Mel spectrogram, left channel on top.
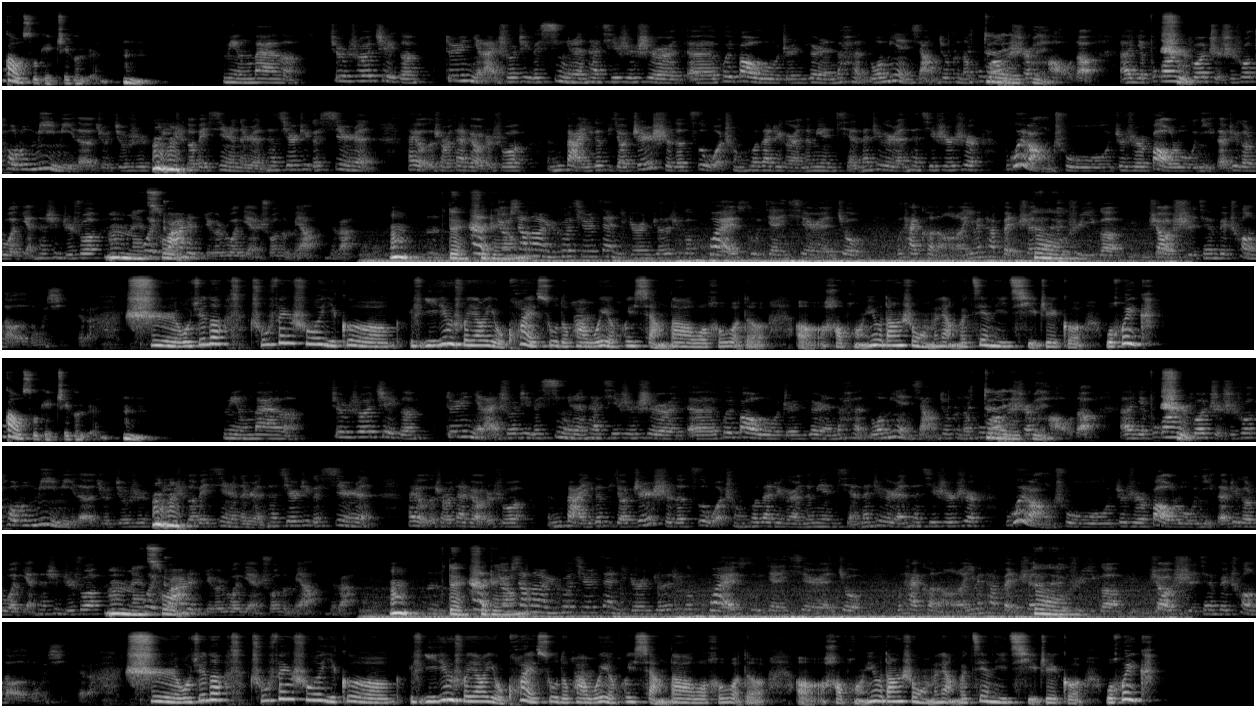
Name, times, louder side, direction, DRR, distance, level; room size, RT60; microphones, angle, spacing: voice 1, 0.0-1.5 9.8-10.4 11.6-11.9 14.0-14.4 26.1-26.9 29.0-29.2 29.6-30.3 35.4-35.9 38.6-49.1, right 1 dB, 5° right, 6 dB, 0.3 m, -25 dB
voice 2, 2.2-2.9 3.3-4.1 4.4-17.7 18.0-26.2 26.4-28.6 29.3-29.5 29.8-33.6 34.0-36.2 36.5-38.6 43.3-43.8, left 1 dB, 75° left, -2 dB, 1.5 m, -36 dB
sound 1, 28.6-35.4, equal, 30° right, 1.1 m, -34 dB
sound 2, 31.8-36.9, equal, 60° right, 1.0 m, -33 dB
4.2 x 3.0 x 2.9 m, 0.35 s
head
